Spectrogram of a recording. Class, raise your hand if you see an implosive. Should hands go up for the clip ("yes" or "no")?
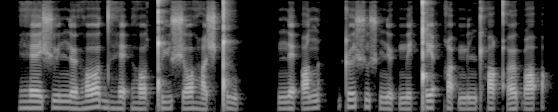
yes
